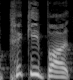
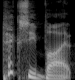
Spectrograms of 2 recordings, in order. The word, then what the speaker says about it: PiccyBot: blind using screen readers many screen readers pronounce it as pixie bot and when I was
